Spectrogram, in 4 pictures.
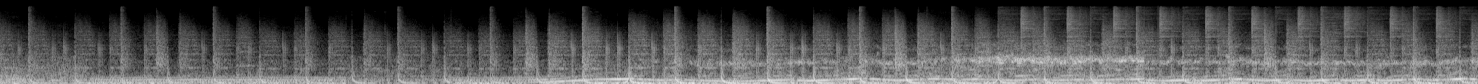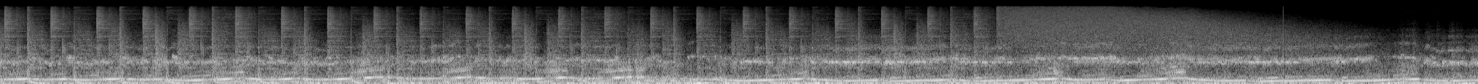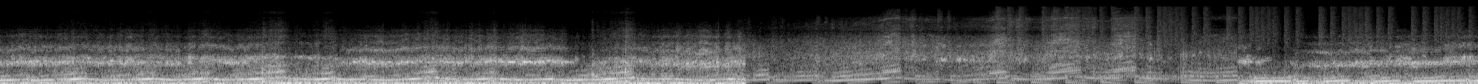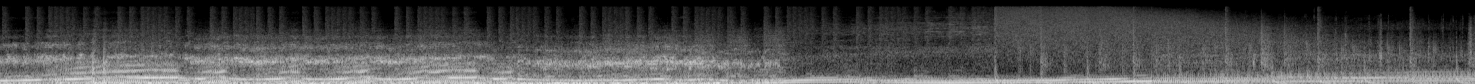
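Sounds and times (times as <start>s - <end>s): car engine revving: 0.0s - 59.0s
tyres skidding and squealing: 0.0s - 59.0s.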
